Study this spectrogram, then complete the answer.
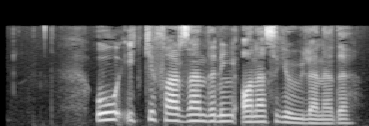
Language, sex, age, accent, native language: Uzbek, male, 12-17, Farg'ona, Uzbek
